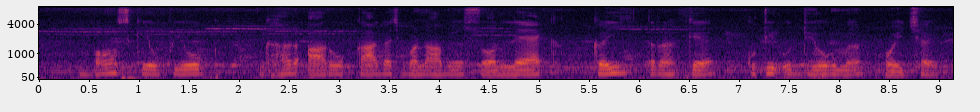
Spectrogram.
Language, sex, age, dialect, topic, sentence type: Maithili, male, 18-24, Angika, agriculture, statement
